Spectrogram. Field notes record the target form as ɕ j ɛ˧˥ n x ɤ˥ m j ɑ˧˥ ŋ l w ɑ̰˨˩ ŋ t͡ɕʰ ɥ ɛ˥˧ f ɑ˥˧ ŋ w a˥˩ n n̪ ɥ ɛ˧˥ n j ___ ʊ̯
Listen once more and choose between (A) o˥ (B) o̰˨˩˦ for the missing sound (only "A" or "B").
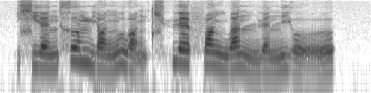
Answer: B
